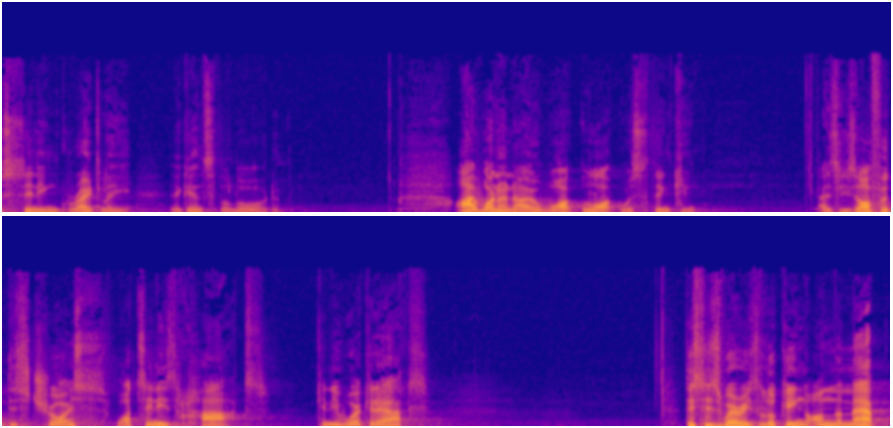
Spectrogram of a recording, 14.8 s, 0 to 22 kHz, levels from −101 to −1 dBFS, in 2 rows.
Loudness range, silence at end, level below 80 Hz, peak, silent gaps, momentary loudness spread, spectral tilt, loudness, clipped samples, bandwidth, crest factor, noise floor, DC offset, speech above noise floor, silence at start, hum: 6 LU; 0 s; -84 dBFS; -8 dBFS; none; 18 LU; -5.5 dB/octave; -32 LUFS; under 0.1%; 16.5 kHz; 26 dB; -80 dBFS; under 0.1%; 48 dB; 0 s; none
